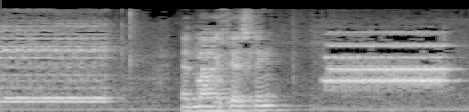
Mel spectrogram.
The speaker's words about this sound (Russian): Теперь у активистов движения против компьютеров от неожиданной популярности разрывается телефон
